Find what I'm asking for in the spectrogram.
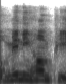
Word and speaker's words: Minihomepy: Mini Home Pie. Do you think it's Mini Home Pie or Mini Home? My wife told me it was Mini Home Pie.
